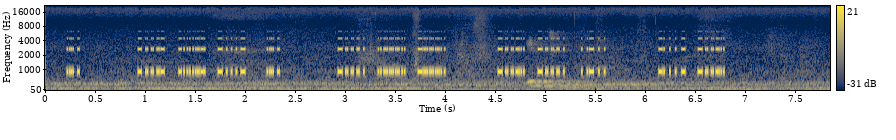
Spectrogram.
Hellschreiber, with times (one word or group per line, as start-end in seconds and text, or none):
0.0-0.4 …
0.9-2.4 AGN?
2.9-4.0 PSE
4.5-5.6 RPT
6.1-6.8 UR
